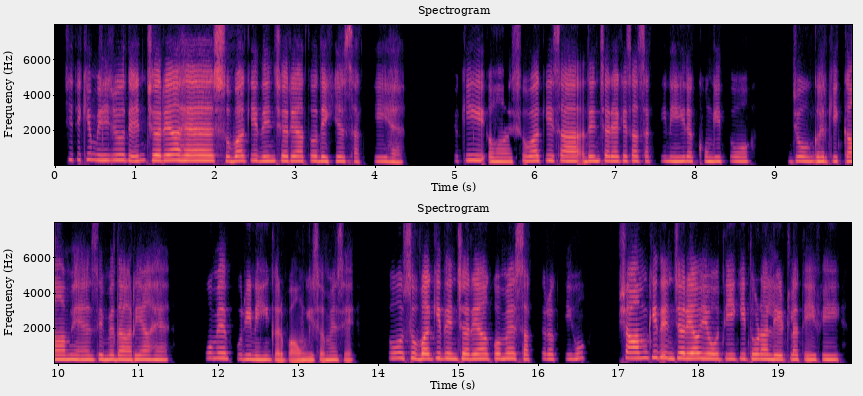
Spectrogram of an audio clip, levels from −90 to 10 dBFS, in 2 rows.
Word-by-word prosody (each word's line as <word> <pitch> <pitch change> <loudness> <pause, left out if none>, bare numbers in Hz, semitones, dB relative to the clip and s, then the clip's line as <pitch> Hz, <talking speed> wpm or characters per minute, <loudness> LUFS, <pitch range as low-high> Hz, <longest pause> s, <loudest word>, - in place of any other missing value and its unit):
जी, 340 - -9
देखिए 340 +1 -7
मेरी 310 -2 -2
जो 315 +1 -1
दिनचर्या 300 +1 +2
है 295 0 +5
सुबह 275 0 +2
की 295 +1 -4
दिनचर्या 275 0 +1
तो 285 +1 -3
देखिए 260 0 -1
सख्त 245 -3 -7
ही 245 0 -3
है। 225 -2 -1 0.5
क्योंकि 300 +2 -5
अ, 245 - -4 0.3
सुबह 280 +1 0
की 295 +1 -4
सा 275 -1 +3
दिनचर्या 270 +1 +1
के 275 +1 -3
साथ 280 +1 -2
सख्ती 265 0 -9
नहीं 260 0 0
रखूँगी 255 -1 -1
तो 255 0 -6 0.5
जो 260 +2 -2
घर 250 0 +1
के 250 +2 -5
काम 255 0 +3
हैं, 245 -1 +2
ज़िम्मेदारियाँ 245 0 +1
हैं, 240 0 0 0.5
वो 310 - -7
मैं 310 0 0
पूरी 260 -1 -1
नहीं 235 -1 +2
कर 115 - -2
पाऊँगी 115 +1 0
समय 225 - -1
से। 115 - -5 0.5
तो 310 +1 -3
सुबह 290 -1 +3
की 305 +2 -1
दिनचर्या 285 -1 +2
को 290 +1 -1
मैं 295 +1 +1
सख्त 265 +1 -5
रखती 275 0 -7
हूँ। 290 +4 -6 0.4
शाम 320 0 +3
की 350 +1 0
दिनचर्या 305 -3 +4
ये 300 -1 +1
होती 285 -1 0
है 275 - -1
कि 280 +1 -4
थोड़ा 280 -1 +3
लेट 250 -1 0
लतीफ़ 245 -1 -2
ही 240 0 0
275 Hz, 185 wpm, -21 LUFS, 250-295 Hz, 0.5 s, है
